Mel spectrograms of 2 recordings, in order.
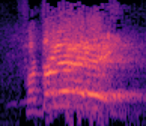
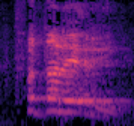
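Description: First: Louder, higher command to read; اتفضلي اقري barked louder and higher; insistent louder order. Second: Said in the usual way. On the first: Acted. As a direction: push her to read it, raising the voice.

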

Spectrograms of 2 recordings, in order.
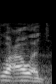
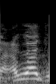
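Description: First: وعوج said wa-'awaj, with a short a after the ayn; first vowel of عوج is a, not i; fatha on the ayn. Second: عوج said 'iwaj, with a short i after the ayn; first vowel of عوج is i, not a; kasra on the ayn. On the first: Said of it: "ضبطه بعض بفتح العين". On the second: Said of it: "وضبطه بعض بكسر". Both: Shown as a demonstration.

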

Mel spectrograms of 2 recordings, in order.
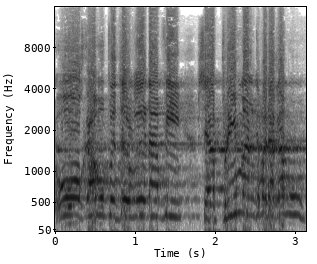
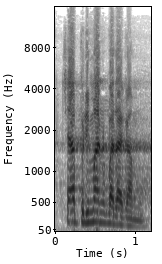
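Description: First: High, eager declaration of faith; pitched high and loud, a hammed-up convert; excited young man. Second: Said in the usual way. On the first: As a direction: gush with sudden belief. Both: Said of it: "pemuda tadi mengatakan".

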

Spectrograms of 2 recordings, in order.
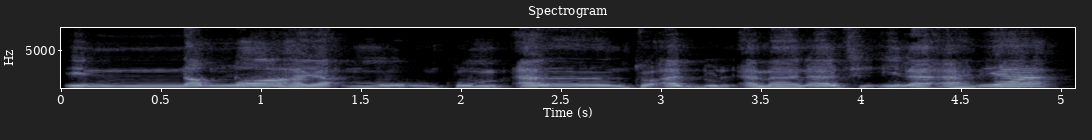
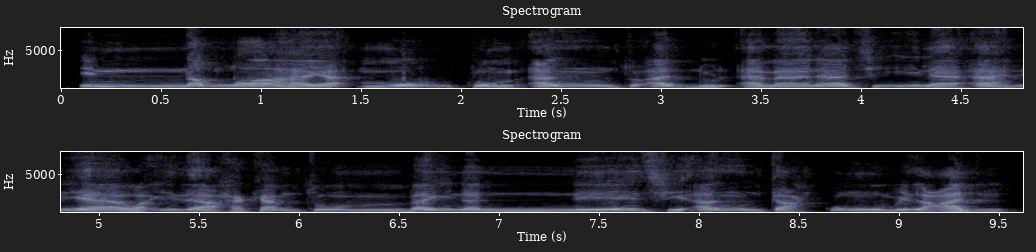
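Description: First: يأمركم with the vowel on the ر only half sounded; snatch the vowel of the ر in يأمركم quickly. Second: يأمركم with the ر given no vowel at all; silent r. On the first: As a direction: ikhtilas on the ر of يأمركم. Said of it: "باختلاس الراء". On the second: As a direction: hold the ر of يأمركم silent, yamurkum. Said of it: "وإسكانها هكذا". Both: Shown as a demonstration.

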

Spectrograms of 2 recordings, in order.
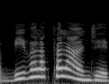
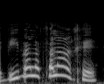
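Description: First: Raised, louder delirious cry. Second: Much higher feverish shriek; the cry climbs into a shriek; delirious shriek. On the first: Feverish girl crying out her slogan, a raised cry. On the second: Feverish girl shrieking her slogan again, much higher. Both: A narrator's reading. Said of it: "sempre gridava".

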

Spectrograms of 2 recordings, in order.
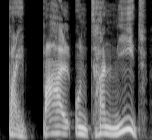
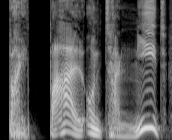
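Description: First: Langsam und laut, Tanit steigend; schimpfend. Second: Langsam, hoch, Tanit steigend; Ausruf. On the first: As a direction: schimpft empört. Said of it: "schimpfte Badbal". (Badbal schimpft „Bei Baal und Tanit“) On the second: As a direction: ruft überrascht die Götter an. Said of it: "rief Hannibal wieder". (Hannibal ruft überrascht „Bei Baal und Tanit“) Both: Acted.

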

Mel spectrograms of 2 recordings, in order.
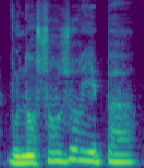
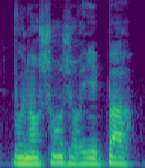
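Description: First: Same denial pitched high, insistent; raised, emphatic rebuttal; forceful contradiction. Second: Firm denial in an even voice; measured, stern rebuttal; firm contradiction. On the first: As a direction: cut in and override his protest. Father repeats over son's interruption. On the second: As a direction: contradict him without raising the voice. Father contradicts, then repeats harder. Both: Acted.

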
